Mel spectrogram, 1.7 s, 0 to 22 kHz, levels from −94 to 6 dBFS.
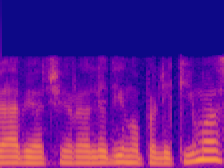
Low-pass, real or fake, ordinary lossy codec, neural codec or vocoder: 5.4 kHz; real; AAC, 32 kbps; none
